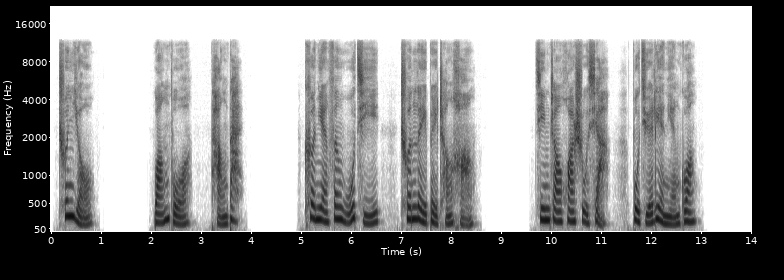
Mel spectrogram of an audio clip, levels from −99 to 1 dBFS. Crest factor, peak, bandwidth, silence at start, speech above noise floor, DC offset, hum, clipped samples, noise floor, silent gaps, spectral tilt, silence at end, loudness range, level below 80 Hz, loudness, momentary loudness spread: 14 dB; -2 dBFS; 12 kHz; 0.15 s; over 76 dB; under 0.1%; none; under 0.1%; under -90 dBFS; 1.05-1.91 s, 4.00-4.88 s, 8.69-9.55 s; -5.5 dB/octave; 1.15 s; 4 LU; -50 dBFS; -15 LUFS; 13 LU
